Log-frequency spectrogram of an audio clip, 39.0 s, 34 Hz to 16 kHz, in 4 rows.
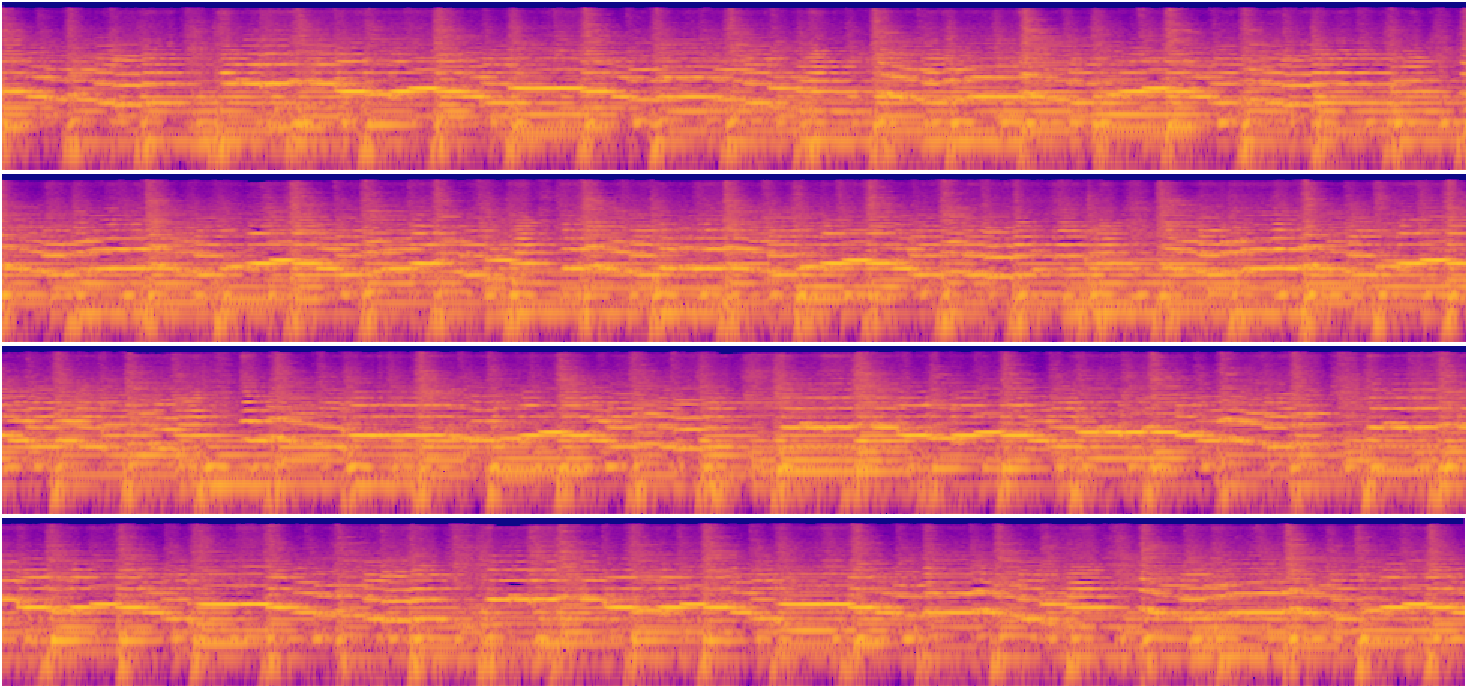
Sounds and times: Acoustic guitar: 0:00.0 - 0:39.0.

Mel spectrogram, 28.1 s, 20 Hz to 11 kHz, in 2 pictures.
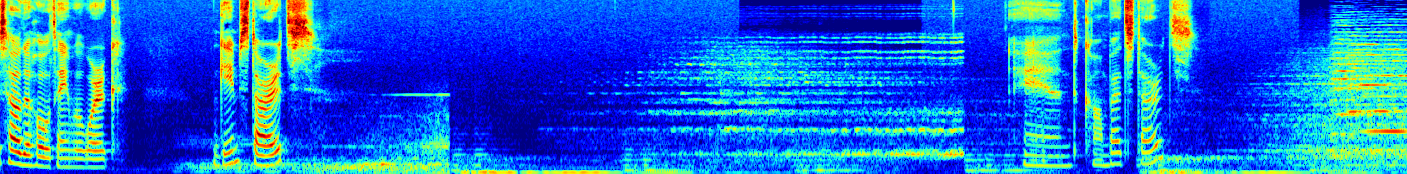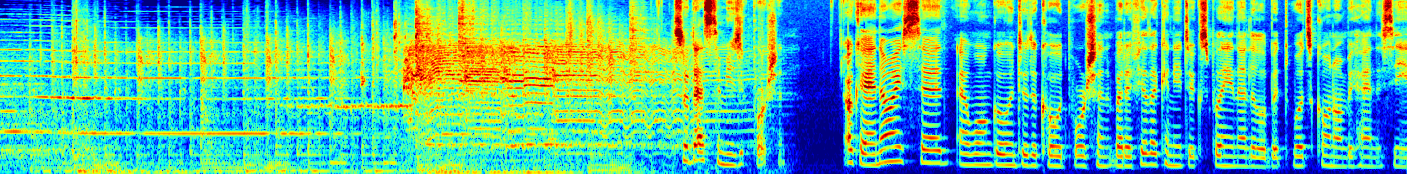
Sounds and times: Speech: 0:00.0 - 0:01.3, 0:02.2 - 0:03.2, 0:10.1 - 0:12.0, 0:20.8 - 0:28.1
Music: 0:04.5 - 0:10.4, 0:11.4 - 0:22.0.

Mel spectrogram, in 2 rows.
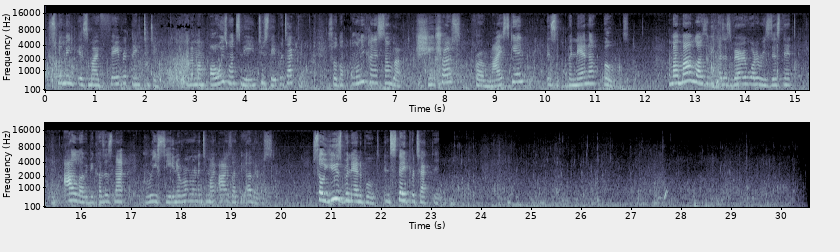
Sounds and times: Speech: 0:00.0 - 0:02.3, 0:02.9 - 0:11.6, 0:12.5 - 0:19.8, 0:20.6 - 0:23.2.

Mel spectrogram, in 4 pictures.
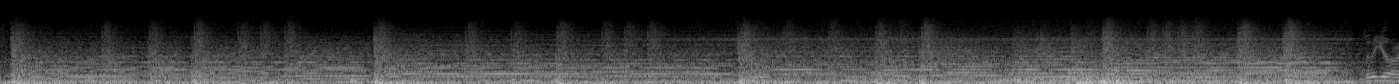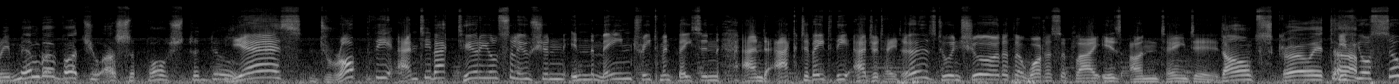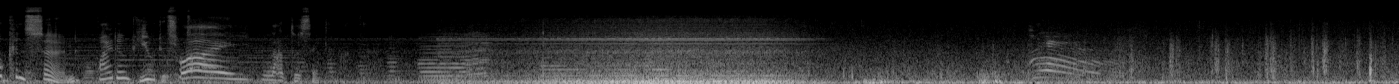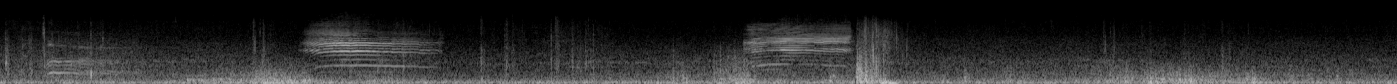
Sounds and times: Music: 0:00.0 - 0:14.6, 0:16.6 - 0:36.3
Speech: 0:13.6 - 0:31.4.

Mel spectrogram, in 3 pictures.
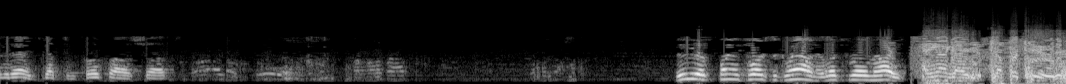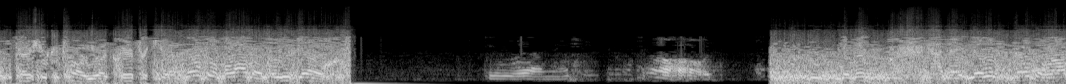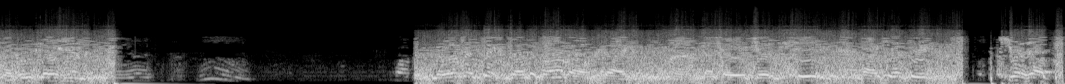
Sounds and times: Speech: 0:00.0 - 0:14.2, 0:15.5 - 0:23.9, 0:25.2 - 0:31.9.

